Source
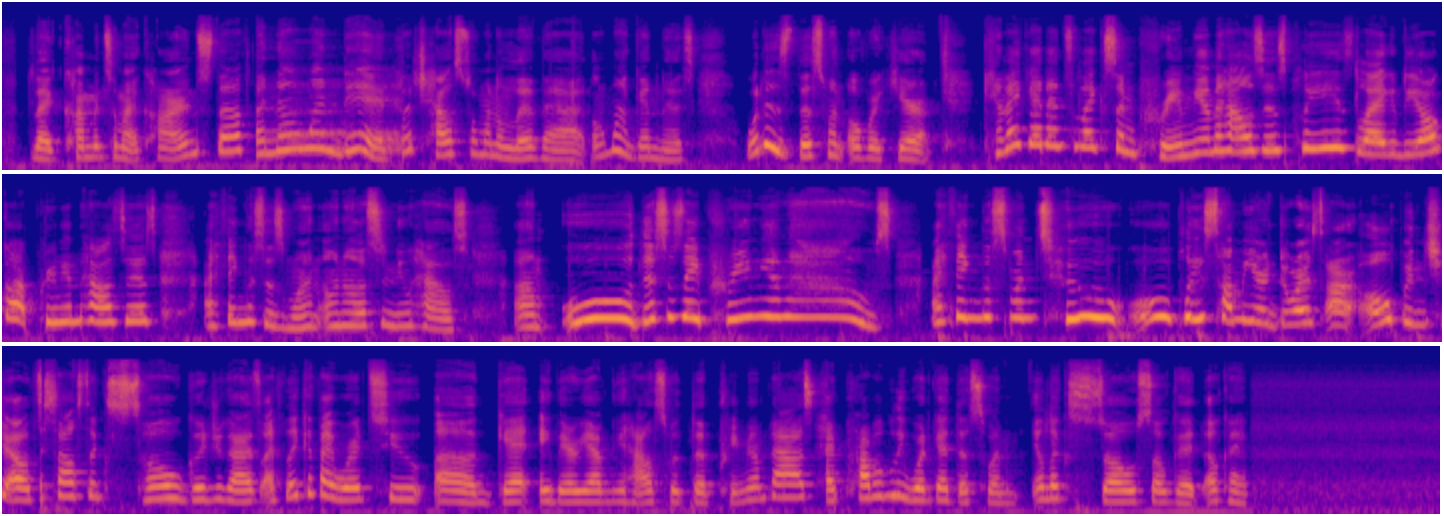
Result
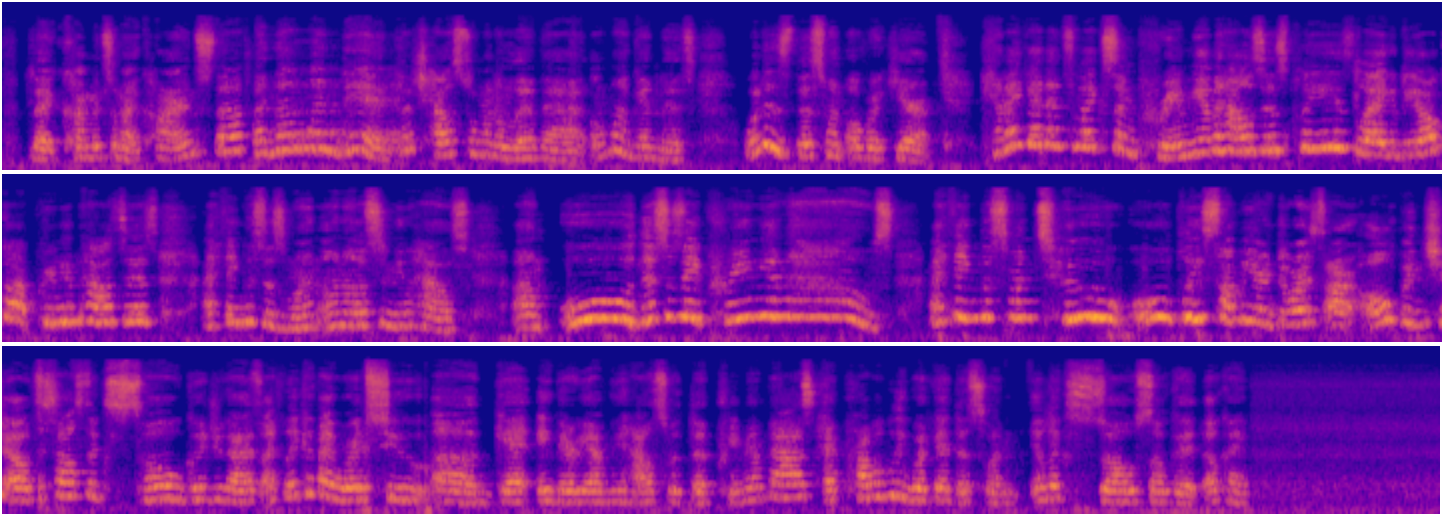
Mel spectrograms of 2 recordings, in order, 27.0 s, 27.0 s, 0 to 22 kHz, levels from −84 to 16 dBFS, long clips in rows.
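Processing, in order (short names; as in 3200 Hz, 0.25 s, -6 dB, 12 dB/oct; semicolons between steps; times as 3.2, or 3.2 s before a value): phase scrambler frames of 50 ms; 20.17–20.7 sustainer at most 34 dB/s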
